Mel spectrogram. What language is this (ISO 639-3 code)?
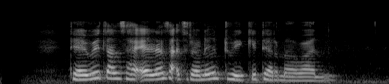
jav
